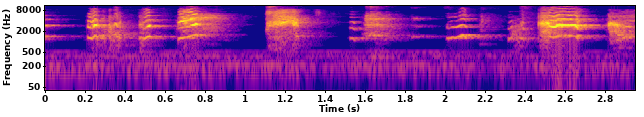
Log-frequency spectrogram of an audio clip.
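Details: Three seconds of a caged pet cockatiel's singing: quick, rough chirps and squeaky notes in close succession, some harsh and broad, above a faint indoor hum.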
